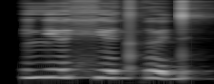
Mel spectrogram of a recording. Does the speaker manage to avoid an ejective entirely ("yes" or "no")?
yes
